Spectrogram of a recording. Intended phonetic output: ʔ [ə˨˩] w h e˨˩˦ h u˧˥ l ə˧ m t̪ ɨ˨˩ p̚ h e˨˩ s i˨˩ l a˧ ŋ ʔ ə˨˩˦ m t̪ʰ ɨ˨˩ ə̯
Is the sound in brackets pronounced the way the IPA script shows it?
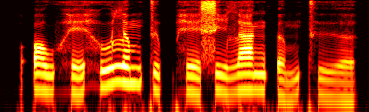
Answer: no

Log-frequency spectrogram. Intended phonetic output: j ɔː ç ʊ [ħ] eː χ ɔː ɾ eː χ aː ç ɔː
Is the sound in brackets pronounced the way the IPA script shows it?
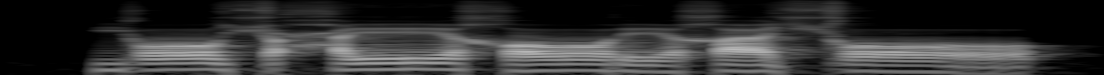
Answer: yes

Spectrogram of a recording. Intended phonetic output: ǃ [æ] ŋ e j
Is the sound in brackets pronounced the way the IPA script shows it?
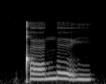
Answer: no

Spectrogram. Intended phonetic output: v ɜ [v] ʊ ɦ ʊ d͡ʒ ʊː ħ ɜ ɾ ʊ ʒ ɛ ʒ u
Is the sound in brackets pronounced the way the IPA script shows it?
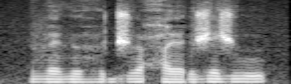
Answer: no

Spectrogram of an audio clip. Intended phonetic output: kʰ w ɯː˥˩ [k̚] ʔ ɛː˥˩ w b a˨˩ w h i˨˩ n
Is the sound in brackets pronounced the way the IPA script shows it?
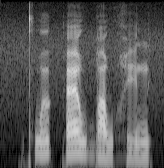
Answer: yes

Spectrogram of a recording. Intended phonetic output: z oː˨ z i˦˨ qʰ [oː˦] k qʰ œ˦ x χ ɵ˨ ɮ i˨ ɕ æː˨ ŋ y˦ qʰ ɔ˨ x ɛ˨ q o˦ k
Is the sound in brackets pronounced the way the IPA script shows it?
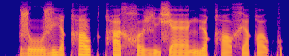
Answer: yes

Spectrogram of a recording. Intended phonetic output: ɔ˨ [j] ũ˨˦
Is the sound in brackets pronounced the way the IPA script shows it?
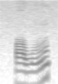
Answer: no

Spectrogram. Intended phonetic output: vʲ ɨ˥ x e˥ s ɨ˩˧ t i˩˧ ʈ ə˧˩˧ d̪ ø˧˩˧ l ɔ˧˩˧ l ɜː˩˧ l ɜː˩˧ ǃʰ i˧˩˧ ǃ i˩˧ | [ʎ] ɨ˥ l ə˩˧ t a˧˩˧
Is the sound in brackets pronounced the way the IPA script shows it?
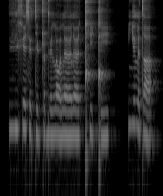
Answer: yes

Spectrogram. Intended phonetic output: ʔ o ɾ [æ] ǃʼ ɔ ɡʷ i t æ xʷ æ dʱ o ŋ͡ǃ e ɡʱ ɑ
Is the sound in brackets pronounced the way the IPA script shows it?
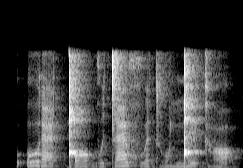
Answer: yes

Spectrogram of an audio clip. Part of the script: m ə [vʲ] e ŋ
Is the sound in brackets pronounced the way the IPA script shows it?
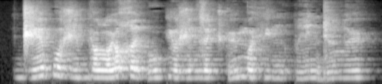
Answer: no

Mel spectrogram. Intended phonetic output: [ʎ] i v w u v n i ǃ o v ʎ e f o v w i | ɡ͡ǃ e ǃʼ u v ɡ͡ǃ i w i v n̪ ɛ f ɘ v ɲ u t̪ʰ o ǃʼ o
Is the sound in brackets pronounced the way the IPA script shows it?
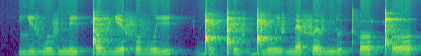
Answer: yes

